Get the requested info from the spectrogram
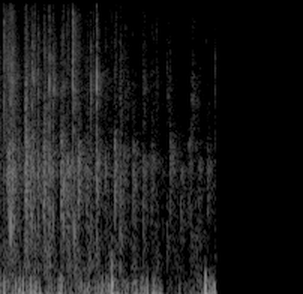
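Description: A small audience applauding, the clapping thinning and dying down, then cutting off suddenly about three seconds in as the recording ends.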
